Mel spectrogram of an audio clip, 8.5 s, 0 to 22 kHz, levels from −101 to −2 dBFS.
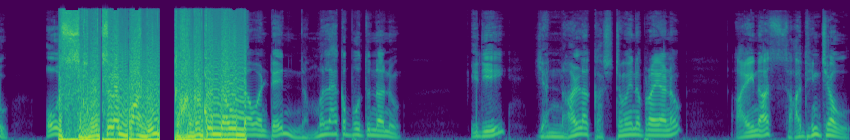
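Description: Integer read as float affects the speech from 0.59 to 2.45 s. The samples were stored as 32-bit integers but interpreted as 32-bit floats, so each bit pattern decodes to a number that is either vanishingly small, invalid, or enormously beyond full scale. The output slams between silence and the clipping ceiling, heard as a harsh, extremely loud buzzing square wave that collapses to silence wherever the sound turns very quiet.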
